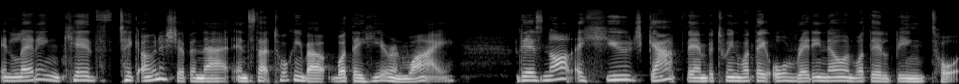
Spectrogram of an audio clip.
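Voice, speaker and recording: With a New Zealand accent, a woman talks at a moderate pace in a fairly low voice with ordinary pitch variation and very even loudness, the sound dry and close with no echo against a quiet background. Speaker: music education founder, former opera singer. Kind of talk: interview.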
